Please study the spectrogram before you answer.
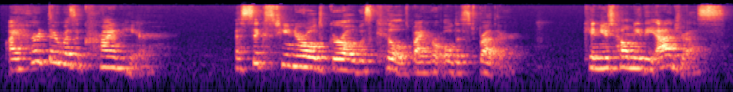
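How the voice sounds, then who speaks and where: A woman's voice: fairly high pitch, normal speed, fairly bright tone, lightly acted. Echoey, insistent young woman reporter acted by a woman. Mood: incredulous, probing. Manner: confrontational, incredulous. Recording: echoey room, distant mic.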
